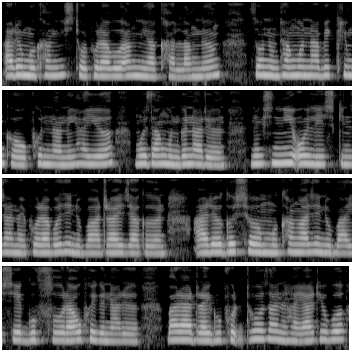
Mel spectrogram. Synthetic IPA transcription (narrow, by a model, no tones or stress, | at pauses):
aɾɯmɯkʰaŋistʰɔɾpʰɯɾabɯaŋnijakʰalːaŋdɯŋ | sɔnɯŋtʰaŋmɯnːabekʰɾimkʰɯwpʰɯnːanɯjɦajɯ | mɯzaŋmɯnɡɯnaɾɯ | nɯŋsiniojliskinzanajpʰɯɾabɯzenubadɾajzaɡɯnaɾɯɡɯsɯmːɯkʰaŋazenubajseɡupʰɯɾawpʰɯjɡɯnaɾɯ | baɾadɾajɡupʰut̚tʰɔzanɯɦajaɾtʰiwbɯ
